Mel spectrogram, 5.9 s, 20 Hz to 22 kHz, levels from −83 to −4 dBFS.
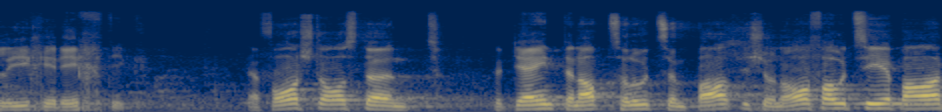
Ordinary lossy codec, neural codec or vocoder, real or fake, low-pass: none; autoencoder, 48 kHz, 128 numbers a frame, DAC-VAE, trained on Japanese speech; fake; 14.4 kHz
